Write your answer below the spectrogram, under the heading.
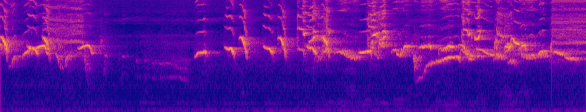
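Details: Four captive oriental magpie-robins sing their isian during afternoon training; whistled phrases, a lone falling note, then rich varied warbling with rising and dipping slurs.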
